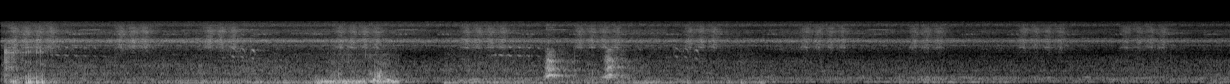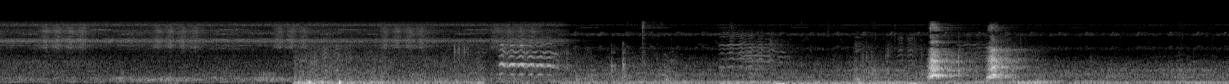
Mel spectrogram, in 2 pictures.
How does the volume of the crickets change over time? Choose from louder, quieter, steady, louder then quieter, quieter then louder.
quieter.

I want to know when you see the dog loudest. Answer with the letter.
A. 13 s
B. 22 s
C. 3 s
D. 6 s
B.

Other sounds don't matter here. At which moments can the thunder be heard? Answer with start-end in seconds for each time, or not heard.
not heard.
